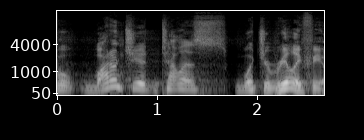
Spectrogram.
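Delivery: put-on, mildly sarcastic, jabbing tone. Recalling a reply to someone going off about their feelings, retelling a sarcastic remark. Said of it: "just kind of being a little sarcastic".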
